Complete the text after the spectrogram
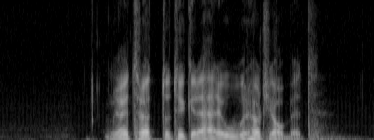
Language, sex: Swedish, male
